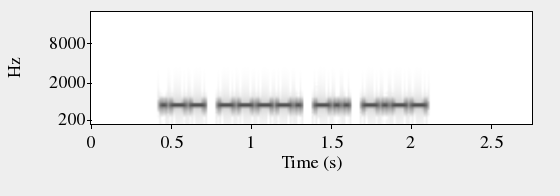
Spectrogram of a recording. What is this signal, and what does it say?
Morse code, heard as a keyed tone, about 40 wpm, 700 Hz. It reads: W9DY
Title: K1USN SST QSO Practice - 40wpm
